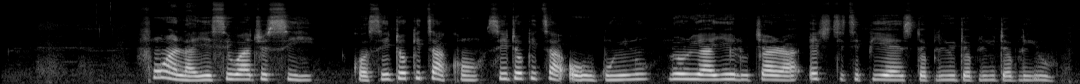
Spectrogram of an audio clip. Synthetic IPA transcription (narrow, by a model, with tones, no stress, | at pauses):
fũ˦a˦˨la˨je˨˧si˦wa˦d͡ʒu˦si˦ | kɔ˨sĩ˨˦do˦ki˦ta˦˨kʰã˧si˨˦do˦ki˦ta˦˨ʔo˨u˨ɡũ˨ĩ˨˦nũ˦ | lo˦ɾi˦a˧je˦˨lu˨˧d͡ʒa˦ɾa˧e˦t͡ʃti˧ti˦pi˦ɛ˦sdɔ˧bu˦ju˦˨dɔ˧blju˦dɔ˧bu˦lu˦ju˦˨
